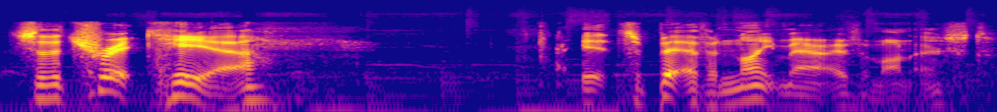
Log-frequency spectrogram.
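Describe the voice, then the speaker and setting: A man with a croaky sore throat, thinking aloud through a casual 3D modelling tutorial with lots of ums. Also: low-pitched, big pitch swings, unhurried, sharp tone, faint music behind. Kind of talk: casual screen-recorded tutorial.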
